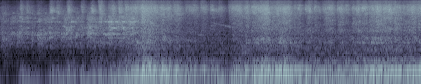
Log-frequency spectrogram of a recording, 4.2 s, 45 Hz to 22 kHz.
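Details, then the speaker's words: Freshly rebuilt 1998 GMC Sierra V8, 13,341 miles, short muffler, just after first start indoors: low uneven choppy burble swelling as it settles, quiet overall; healthy big-cam idle. "Dude, this thing's going to have some chop."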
